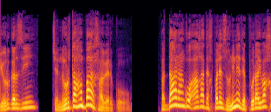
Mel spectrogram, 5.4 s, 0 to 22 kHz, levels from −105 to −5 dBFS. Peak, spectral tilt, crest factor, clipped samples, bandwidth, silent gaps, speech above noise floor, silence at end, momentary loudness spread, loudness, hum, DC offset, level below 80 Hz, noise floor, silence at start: 0 dBFS; -7.5 dB/octave; 18 dB; under 0.1%; 12.5 kHz; none; 70 dB; 0 s; 13 LU; -17 LUFS; none; under 0.1%; -48 dBFS; -86 dBFS; 0 s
